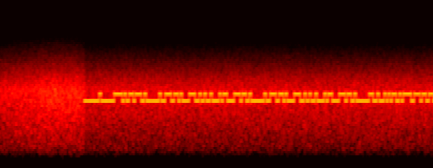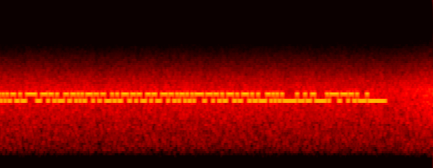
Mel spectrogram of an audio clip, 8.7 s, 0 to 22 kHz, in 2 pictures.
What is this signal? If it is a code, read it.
RTTY (50 baud, 450 Hz shift), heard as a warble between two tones, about 2350 Hz centre, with radio static. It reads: AGN? AGN? PSE RPT UR CALL DE AA4QVE K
